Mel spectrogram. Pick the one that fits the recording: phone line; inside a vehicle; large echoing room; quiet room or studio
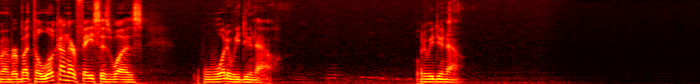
large echoing room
